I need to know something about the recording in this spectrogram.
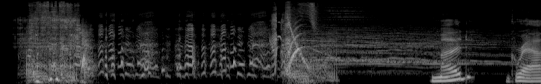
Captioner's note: children laughing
